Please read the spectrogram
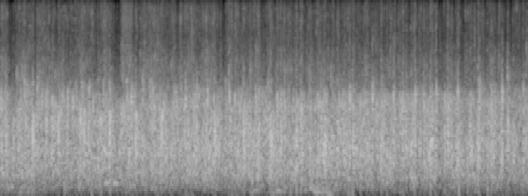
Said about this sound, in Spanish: Aplaude lo que Él la merece.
